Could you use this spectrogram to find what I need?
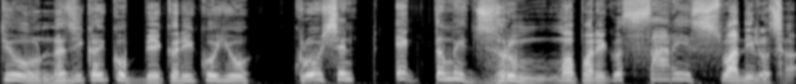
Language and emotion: Nepali, happy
